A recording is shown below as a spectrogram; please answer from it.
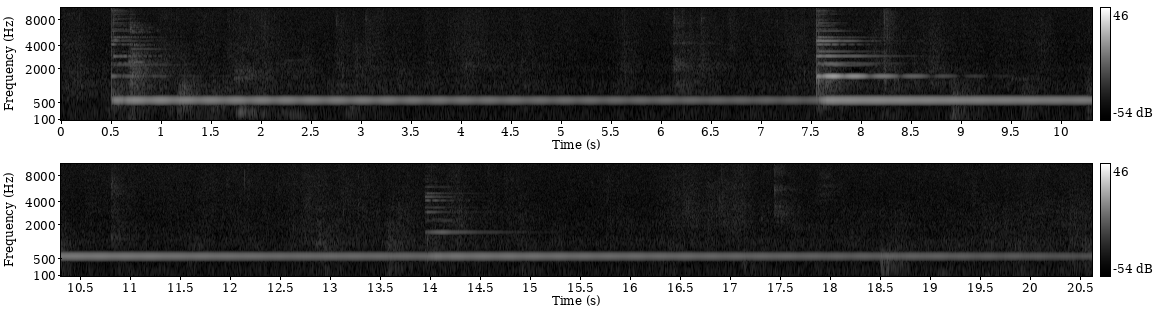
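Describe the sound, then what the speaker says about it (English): A single struck bell rung to open a worship service rings out with a clear sustained tone, then is struck again twice more, each ring decaying slowly over many seconds in a quiet room. "let me ring the bell, which always signals we're about to start"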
